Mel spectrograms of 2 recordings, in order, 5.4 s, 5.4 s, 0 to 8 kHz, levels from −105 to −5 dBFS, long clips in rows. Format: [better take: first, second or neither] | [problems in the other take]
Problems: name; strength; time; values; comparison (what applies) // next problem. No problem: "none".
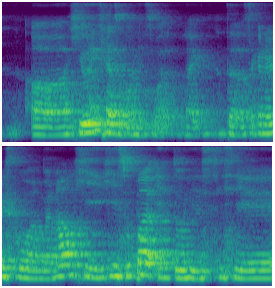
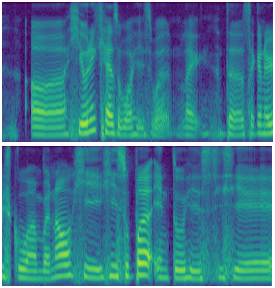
second | room echo; dies away in 0.7 s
